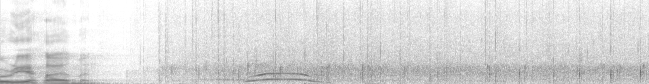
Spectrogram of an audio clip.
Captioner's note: audience applauding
